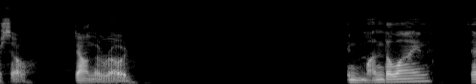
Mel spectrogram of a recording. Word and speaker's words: Mundelein: In Mundelein? Is that how you pronounce it? Mundelein? Mundelein, Mundelein, Illinois.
